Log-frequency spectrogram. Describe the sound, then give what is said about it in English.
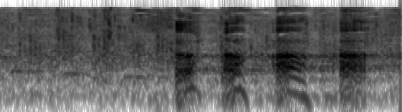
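An audience at the final service of the Lateran Assembly of the End Time Church, on a rainy day, claps together in a steady wash of applause, with a few louder rhythmic bursts rising above it. “Some are clapping and others are not clapping.”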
